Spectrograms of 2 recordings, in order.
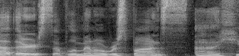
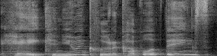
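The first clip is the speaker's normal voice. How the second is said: much higher, light polite ask; mock sweet request; 9 semitones higher than usual. Defense counsel asking the government, mock sweet. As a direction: sweeten it like a favour. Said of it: "the other side said".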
